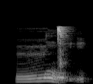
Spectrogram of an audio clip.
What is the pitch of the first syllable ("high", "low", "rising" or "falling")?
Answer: rising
